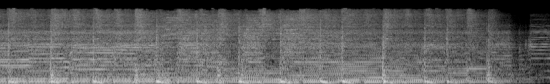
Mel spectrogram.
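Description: A loud hard rock song plays on the radio station Hank FM, with dense distorted guitars and a steady pounding drum beat, cutting off abruptly near the end.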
